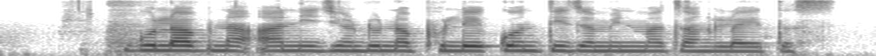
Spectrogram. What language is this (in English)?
Marathi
